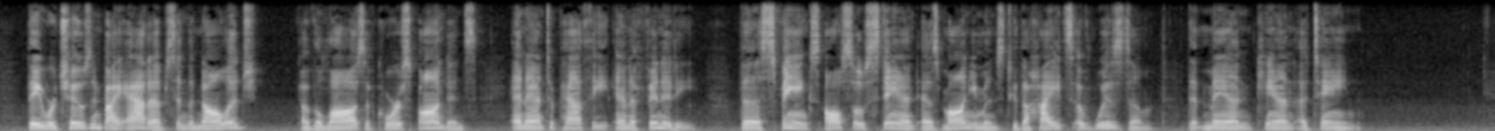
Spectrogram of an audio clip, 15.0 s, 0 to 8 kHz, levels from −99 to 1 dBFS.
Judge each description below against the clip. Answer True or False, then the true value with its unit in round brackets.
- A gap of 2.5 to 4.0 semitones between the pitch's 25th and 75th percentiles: True (2.8 semitones)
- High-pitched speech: False (160 Hz)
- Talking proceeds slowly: True (130 wpm)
